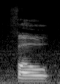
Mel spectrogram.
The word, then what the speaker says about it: Pho: that's how that's how you're gonna find it faux law and even the law part of it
